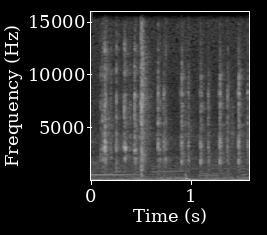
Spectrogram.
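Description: Quick, uneven keystrokes clatter on a computer keyboard, close and fairly quiet, with a steady low hum beneath and no voices.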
